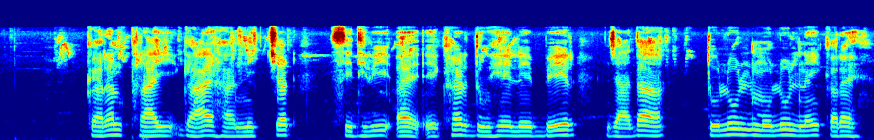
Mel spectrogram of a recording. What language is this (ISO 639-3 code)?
hne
